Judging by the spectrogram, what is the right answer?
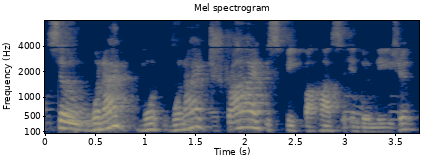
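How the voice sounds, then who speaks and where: An American man giving a conference talk on teaching, speaking emphatically and stressing key words slowly. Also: a little high, big pitch swings, darkish tone. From United States. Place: remote conference stream. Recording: echoey room.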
